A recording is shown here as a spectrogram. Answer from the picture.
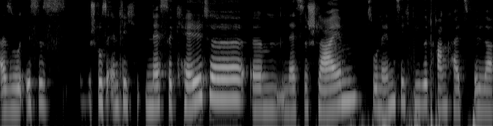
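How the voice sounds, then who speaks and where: A woman speaks slowly-ish in a normal speaking voice, her fairly high pitch held in a fairly even intonation. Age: 40s. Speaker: naturopath. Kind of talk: casual interview.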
